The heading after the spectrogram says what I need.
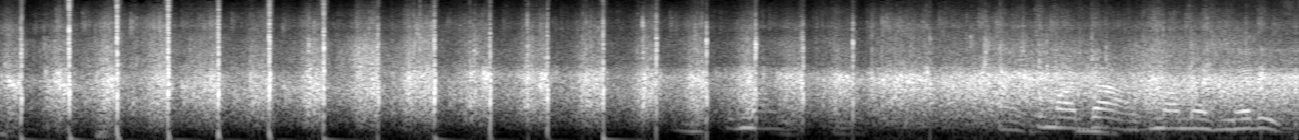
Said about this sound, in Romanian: Atâta? Da. Am crezut că m-a aplaudat vreo jumătate de oră.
